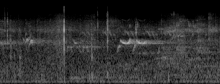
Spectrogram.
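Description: A songbird's short chirps, one at the very start and another a little past a second in, with a single sharp click between them.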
